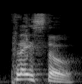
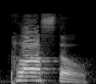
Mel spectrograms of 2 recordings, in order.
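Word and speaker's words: Plaistow: local area for me some would say playstore but it's plasto plasto this is an essex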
